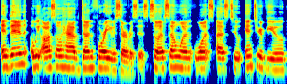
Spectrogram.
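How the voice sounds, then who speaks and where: A woman who runs a book publishing service, giving an interview in a quick, casual way and often checking in with "right?". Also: mid-range voice, steady tone, a little mellow. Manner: talks fast, says "right?" often. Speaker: guest, book publisher and ghostwriter.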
